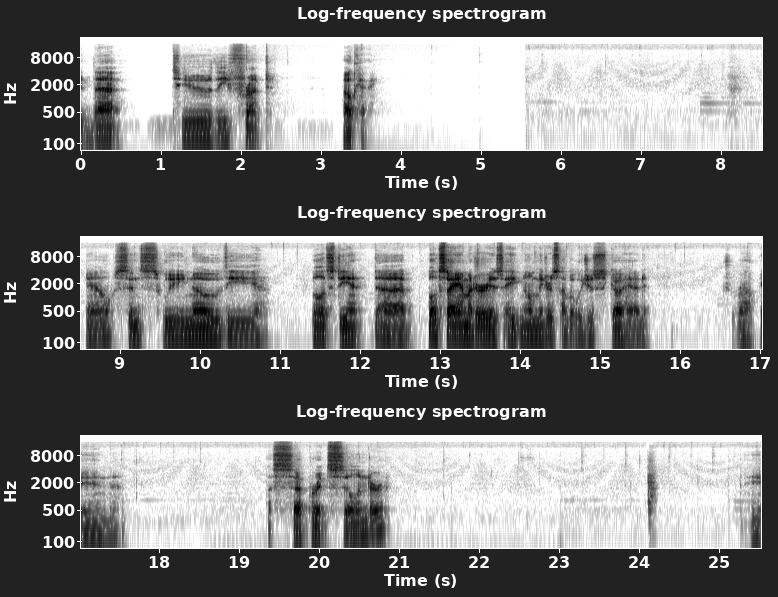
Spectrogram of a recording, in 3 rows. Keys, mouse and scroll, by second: 4.4-4.9 middle drag, 6.7 middle click, 7.5 middle click, 8.4 middle click, 8.9 middle click, 9.3 middle click, 11.1 middle click, 11.4 middle click, 12.8 middle click, 13.3 shift+middle click, 13.7 middle click, 13.9 middle click, 14.6 middle click, 15.9 middle click, 16.7 middle click, 17.4 middle click, 17.6 Tab, 17.9 middle drag, 18.4 shift+a.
